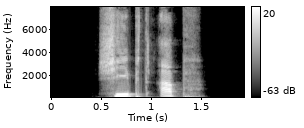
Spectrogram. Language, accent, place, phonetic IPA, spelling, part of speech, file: German, Germany, Berlin, [ˌʃiːpt ˈap], schiebt ab, verb, De-schiebt ab.ogg
- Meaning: inflection of abschieben: 1. third-person singular present 2. second-person plural present 3. plural imperative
